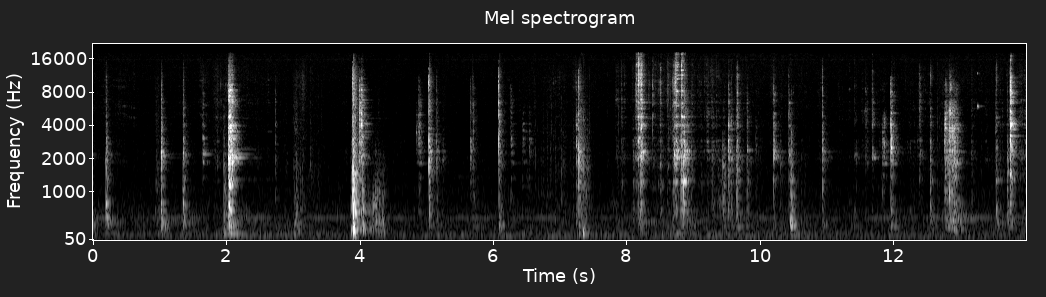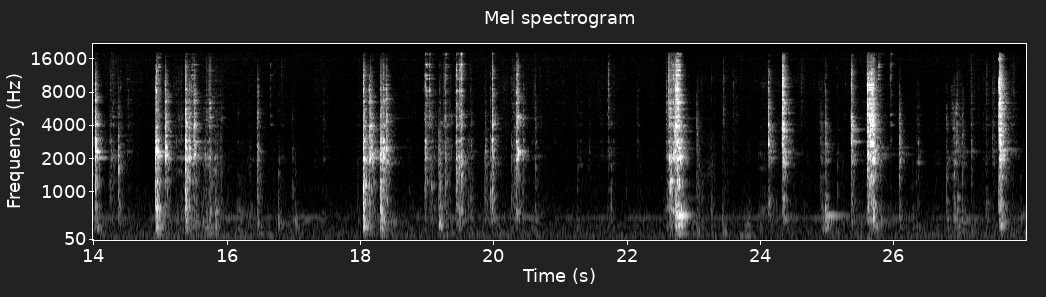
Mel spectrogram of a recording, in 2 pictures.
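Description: Irregular metallic clinks and clanks of hand tools and exhaust hardware being handled on a motorcycle, some in quick clusters, over a faint steady hum.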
